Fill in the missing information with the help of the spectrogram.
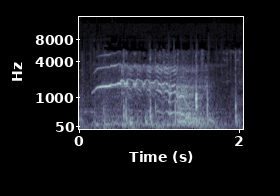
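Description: A horse whinnies loudly in a long, rising and wavering neigh, reacting to the smell of another horse at night at a camp beside a spring in rocky hills of the Chalk River Valley, while hooves stamp and clop in a few sharp knocks near the end.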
